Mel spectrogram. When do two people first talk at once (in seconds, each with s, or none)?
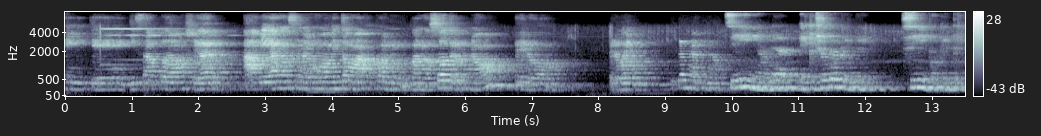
none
